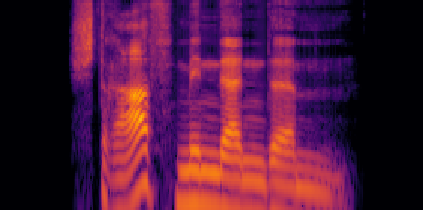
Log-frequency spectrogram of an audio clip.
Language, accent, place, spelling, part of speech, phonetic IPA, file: German, Germany, Berlin, strafminderndem, adjective, [ˈʃtʁaːfˌmɪndɐndəm], De-strafminderndem.ogg
- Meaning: strong dative masculine/neuter singular of strafmindernd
